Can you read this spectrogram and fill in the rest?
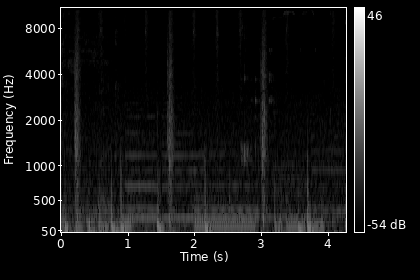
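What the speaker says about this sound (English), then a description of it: "So let's pour it into the glass and have a look." Oak gingerbread beer poured from a bottle into a glass: faint, close gurgling and fizzing liquid with soft drips and a light clink of glass, heard alone without talk.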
